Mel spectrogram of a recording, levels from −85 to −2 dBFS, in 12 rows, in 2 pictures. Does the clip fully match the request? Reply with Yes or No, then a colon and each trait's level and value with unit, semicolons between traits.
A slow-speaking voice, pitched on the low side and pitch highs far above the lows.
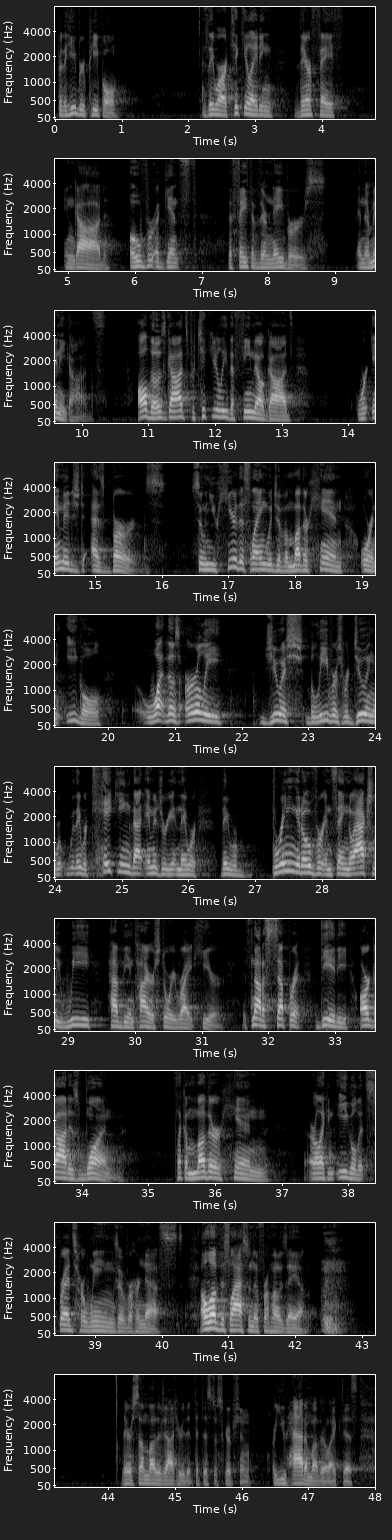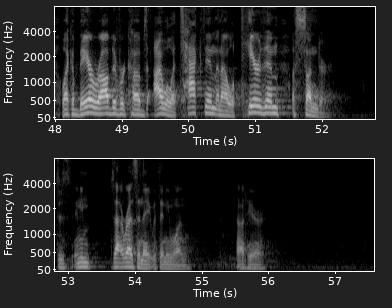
No: average, 160 wpm; low, 125 Hz; wide, 6.5 semitones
